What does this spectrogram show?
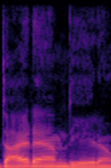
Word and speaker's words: diadem: Oh, it's diadem diadem. Thank you. Thank you. Diadem. That's crazy. I'm pronouncing it that badly the whole time.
